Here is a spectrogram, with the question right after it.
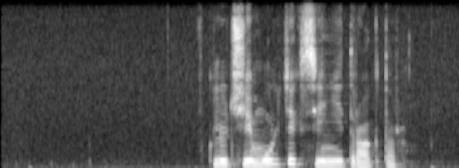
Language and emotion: Russian, neutral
